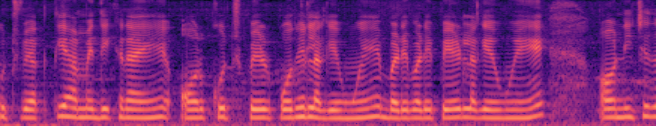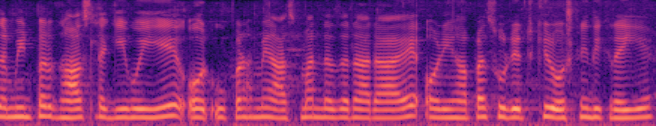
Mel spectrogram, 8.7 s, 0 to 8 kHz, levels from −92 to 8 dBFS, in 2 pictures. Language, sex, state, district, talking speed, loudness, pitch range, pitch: Hindi, female, Bihar, Sitamarhi, 300 wpm, -15 LUFS, 200-215 Hz, 205 Hz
